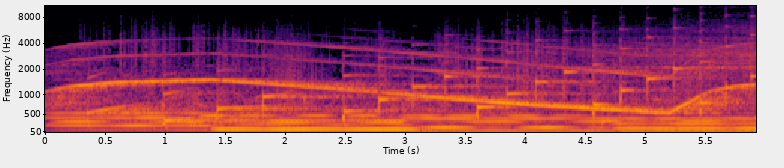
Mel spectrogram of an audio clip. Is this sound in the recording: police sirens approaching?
yes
